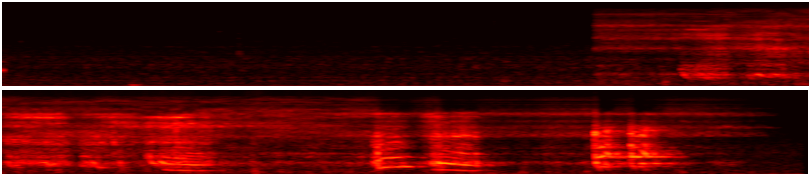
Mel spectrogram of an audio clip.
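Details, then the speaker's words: Child with croup, played as an example sound clip by pediatric providers: harsh seal-like barking coughs with strained noisy inspiratory breaths (stridor); croup with stridor. "So that sounds bizarre, but that is a really distinctive sound of croup."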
